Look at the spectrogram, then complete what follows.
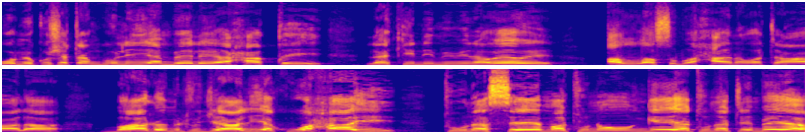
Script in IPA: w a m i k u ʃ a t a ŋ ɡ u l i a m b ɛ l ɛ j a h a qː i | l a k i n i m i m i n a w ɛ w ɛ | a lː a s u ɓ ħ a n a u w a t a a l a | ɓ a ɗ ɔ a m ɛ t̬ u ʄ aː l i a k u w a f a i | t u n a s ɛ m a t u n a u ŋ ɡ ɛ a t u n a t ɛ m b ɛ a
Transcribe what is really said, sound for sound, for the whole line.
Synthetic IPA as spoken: w a m ɛ k u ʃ a t a ŋ ɡ u l i a m b ɛ l ɛ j a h a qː i | l a k i n i m i m i n a w ɛ w ɛ | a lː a s u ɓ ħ a n a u w a t a a l a | ɓ a ɗ ɔ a m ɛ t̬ u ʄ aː l i a k u w a h a i | t u n a s ɛ m a t u n a ɔ ŋ ɡ ɛ a t u n a t ɛ m b ɛ a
